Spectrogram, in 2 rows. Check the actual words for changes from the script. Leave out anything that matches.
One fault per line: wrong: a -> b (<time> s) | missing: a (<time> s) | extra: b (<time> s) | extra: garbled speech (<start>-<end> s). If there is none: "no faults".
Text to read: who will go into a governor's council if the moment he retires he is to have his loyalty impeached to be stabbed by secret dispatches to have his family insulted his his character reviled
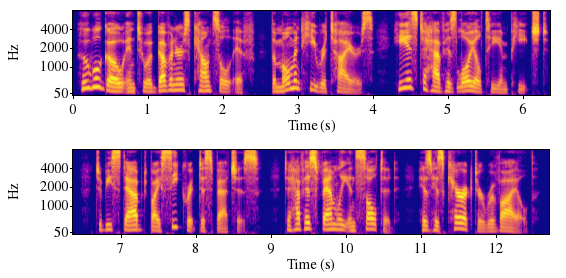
no faults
